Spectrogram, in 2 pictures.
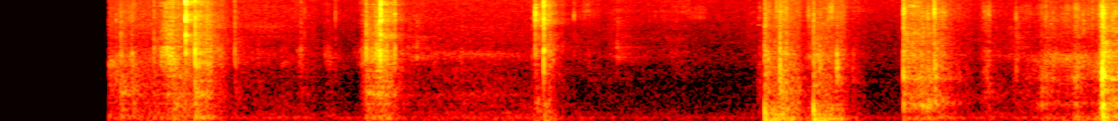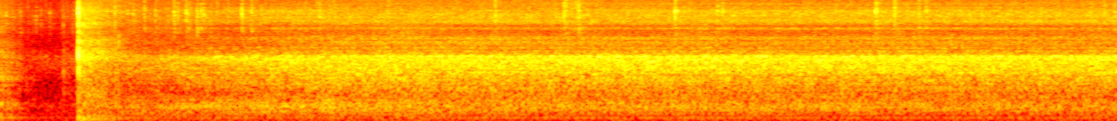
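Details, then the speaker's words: Ceiling fan after repair without replacing bearings: after a few handling taps, settles into a smooth steady hum with no knocking or jerking; before repair it clattered and jerked. "दोस्तों पंखा बिल्कुल silent चल रहा है थोड़ा सा भी झटका नहीं ले रहा है"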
